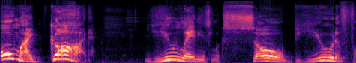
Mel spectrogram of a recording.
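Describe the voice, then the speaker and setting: Putting on a character voice, a man speaks very slowly at a fairly high pitch. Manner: sarcastic, mock-gushing.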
